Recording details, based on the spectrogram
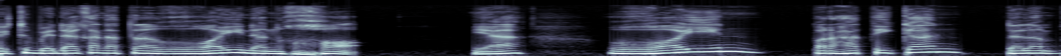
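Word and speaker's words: خ: Ya, ghain itu pengucapannya sangat halus, kha itu kasar menurut saya. Maka oleh sebab itu bedakan antara ghain dan kha.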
